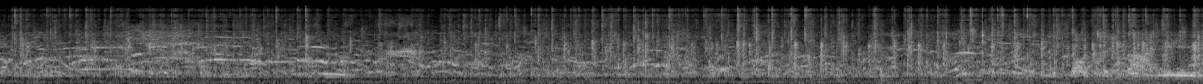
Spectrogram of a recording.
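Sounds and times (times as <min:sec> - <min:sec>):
chattering and calling voices: 0:00.0 - 0:12.0
people clapping: 0:00.0 - 0:12.0.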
